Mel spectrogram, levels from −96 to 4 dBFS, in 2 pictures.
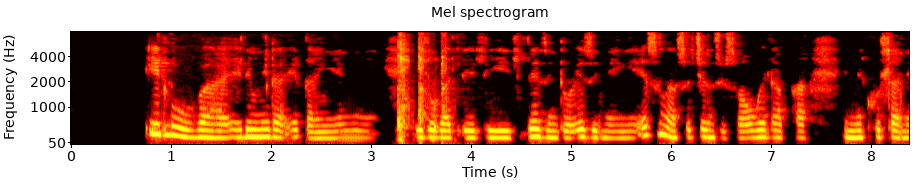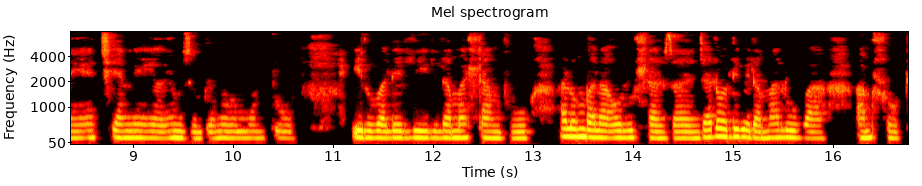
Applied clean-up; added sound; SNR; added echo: classical method Wiener filter.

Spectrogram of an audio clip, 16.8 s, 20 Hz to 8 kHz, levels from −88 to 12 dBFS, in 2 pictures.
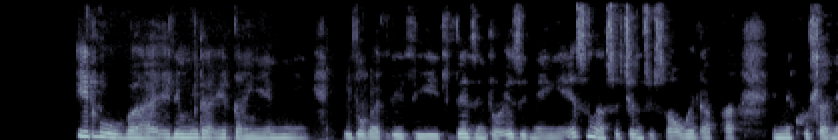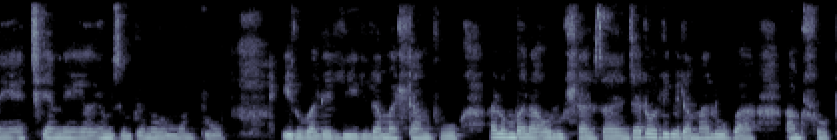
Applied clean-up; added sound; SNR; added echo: neural mask model DeepFilterNet 3.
